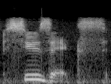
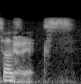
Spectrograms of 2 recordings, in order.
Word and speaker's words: Suzix: And it's actually pronounced Suzix instead of Sussex. Some people say you're at Sussex.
